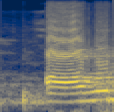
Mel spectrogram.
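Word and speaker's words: hour: यहाँ पे कॉन्सोनेंट है, बट एच एक तरह से साइलेंट भी होता है, और इसका प्रोनाउंसिएशन जो हम लोग करते हैं वो आ से होता है ना, आवर बोलते हैं इसको।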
